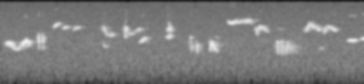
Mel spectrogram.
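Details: Sikatan mugimaki (Mugimaki flycatcher) singing gacor isian material for use as a masteran: brief spaced series of high slurred whistles and sharp squeaky chirps, with small gaps between notes.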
